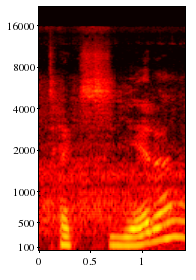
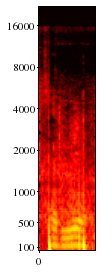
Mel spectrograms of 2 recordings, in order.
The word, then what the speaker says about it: Teixeira: Alex Teixeira, I believe that's how you pronounce the name.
